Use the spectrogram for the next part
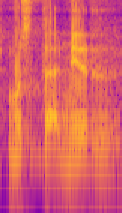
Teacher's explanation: Kalau ra berdomah, ya walaupun dia disukun, tetap dibaca tebal. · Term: ra tebal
